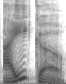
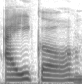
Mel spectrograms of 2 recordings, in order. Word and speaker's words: Aiko: two syllables and then someone in my family explained to me that that is the Japanese way to say it you can say Aiko right but the what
